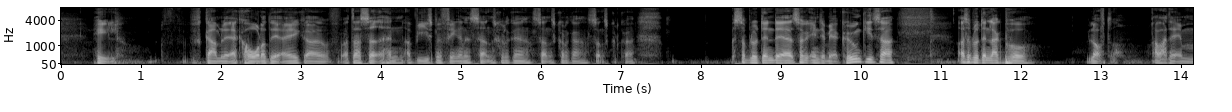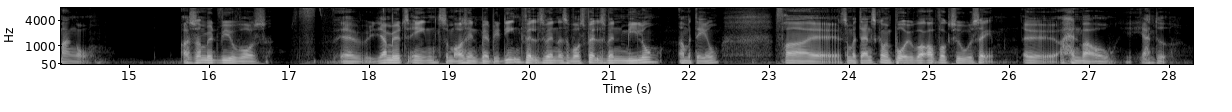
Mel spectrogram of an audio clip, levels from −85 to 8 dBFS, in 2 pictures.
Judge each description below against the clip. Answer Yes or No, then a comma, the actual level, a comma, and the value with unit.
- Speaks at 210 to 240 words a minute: No, average, 195 wpm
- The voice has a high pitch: No, very low, 95 Hz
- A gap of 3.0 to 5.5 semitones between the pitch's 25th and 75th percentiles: Yes, average, 3.8 semitones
